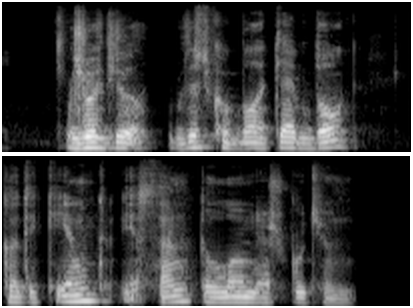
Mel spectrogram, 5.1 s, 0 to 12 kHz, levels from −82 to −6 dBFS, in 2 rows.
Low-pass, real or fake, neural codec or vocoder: 10.8 kHz; fake; codec, 24 kHz, 0.9 kbps, WavTokenizer, medium music audio release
